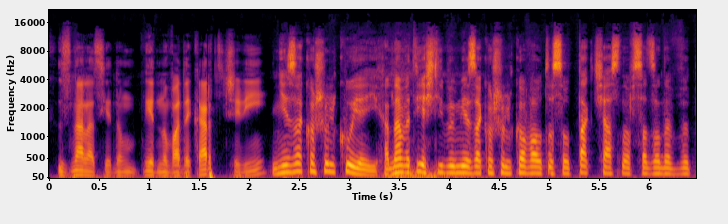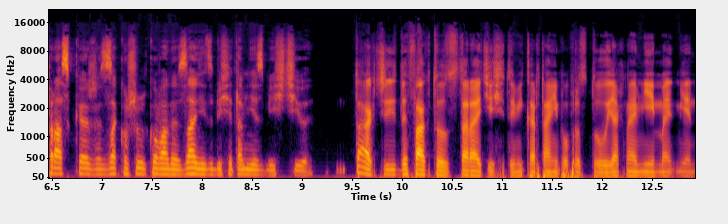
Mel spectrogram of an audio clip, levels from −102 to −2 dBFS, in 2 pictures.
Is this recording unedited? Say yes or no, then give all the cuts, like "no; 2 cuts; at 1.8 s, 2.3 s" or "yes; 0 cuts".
yes; 0 cuts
